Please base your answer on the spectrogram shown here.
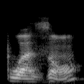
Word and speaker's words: poison: When letter S appears between two vowels, a single S appears between two vowels, the sound becomes what? Z. You get that? So we say poison.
